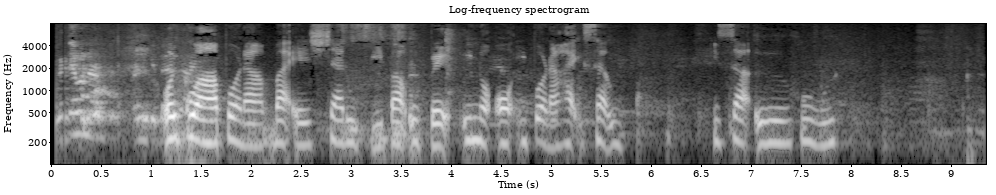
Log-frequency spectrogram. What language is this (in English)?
Guarani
